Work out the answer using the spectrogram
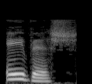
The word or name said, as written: avish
